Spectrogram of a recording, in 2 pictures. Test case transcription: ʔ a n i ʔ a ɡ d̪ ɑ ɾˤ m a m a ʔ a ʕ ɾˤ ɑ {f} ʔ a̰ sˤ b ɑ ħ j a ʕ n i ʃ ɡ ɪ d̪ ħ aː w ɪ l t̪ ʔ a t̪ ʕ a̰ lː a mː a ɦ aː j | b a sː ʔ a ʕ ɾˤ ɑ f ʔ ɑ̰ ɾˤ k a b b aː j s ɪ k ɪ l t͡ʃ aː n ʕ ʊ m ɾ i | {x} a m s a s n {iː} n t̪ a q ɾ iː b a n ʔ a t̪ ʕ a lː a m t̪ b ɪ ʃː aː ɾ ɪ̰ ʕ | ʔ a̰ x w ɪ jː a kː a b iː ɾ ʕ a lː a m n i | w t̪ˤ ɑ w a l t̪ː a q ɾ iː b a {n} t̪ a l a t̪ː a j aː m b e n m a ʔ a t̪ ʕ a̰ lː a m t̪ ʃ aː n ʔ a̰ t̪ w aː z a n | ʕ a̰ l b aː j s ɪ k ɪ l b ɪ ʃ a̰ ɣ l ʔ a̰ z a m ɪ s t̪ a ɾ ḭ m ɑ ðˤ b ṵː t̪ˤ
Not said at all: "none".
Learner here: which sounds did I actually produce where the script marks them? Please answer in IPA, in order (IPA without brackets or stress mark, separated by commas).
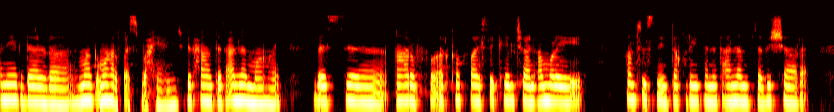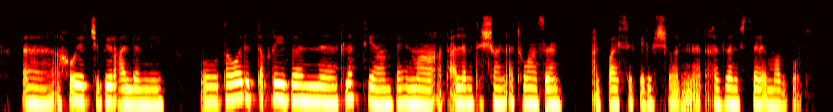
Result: f, x, iː, n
